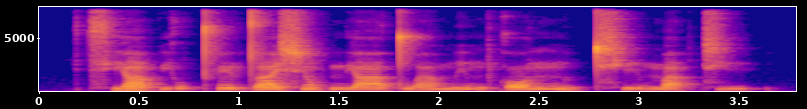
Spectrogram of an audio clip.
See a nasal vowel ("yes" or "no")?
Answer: yes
